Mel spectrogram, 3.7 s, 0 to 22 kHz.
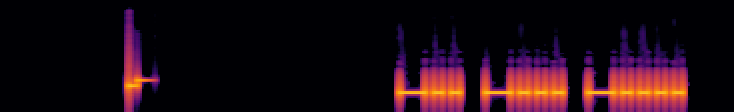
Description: Morse code, heard as a keyed tone, about 28 wpm, 700 Hz. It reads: DB6
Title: All Cut Numbers - 3-Digit 28wpm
